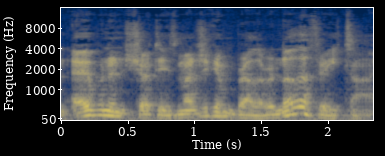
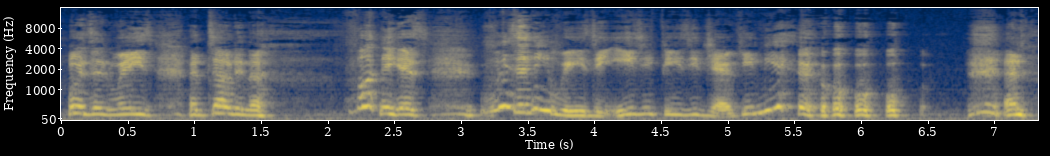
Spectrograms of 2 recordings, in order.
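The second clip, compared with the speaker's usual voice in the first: narration through real laughter, higher, louder; laughing while reading; 11 semitones higher, 6 dB louder, slower than usual. A narrator's reading. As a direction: read it cracking up.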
